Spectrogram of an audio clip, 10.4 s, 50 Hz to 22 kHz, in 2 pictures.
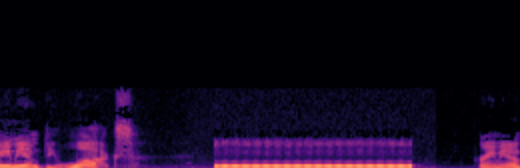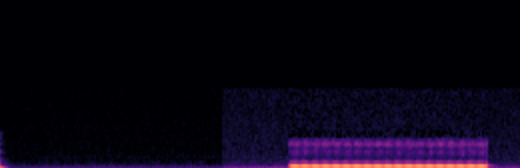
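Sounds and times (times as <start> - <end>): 
speech: 0.0 - 1.4, 4.8 - 5.4
long steady phone line ringback tones: 2.1 - 4.2, 8.1 - 10.2.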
